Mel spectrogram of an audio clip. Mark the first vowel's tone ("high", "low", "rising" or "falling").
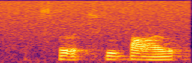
low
